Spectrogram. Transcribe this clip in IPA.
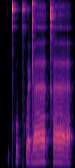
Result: kʷʰ ɜ kʷʰ æ ɖ ɜː kʰ ɜː

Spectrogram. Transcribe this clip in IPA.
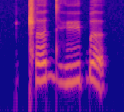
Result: ǁ ə dʱ y ɓ ə

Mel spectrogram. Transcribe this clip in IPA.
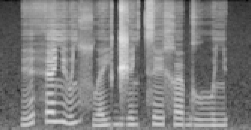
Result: ɪ˨˥ h ɛ˥ lʲ u˨˥ lʲ sʷ ɛ˨˥ j d͡ʒ ɪ˥ lʲ t͡s e˥ x œ˥ b ɣ u˥ lʲ

